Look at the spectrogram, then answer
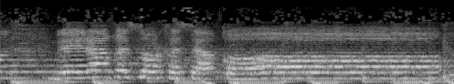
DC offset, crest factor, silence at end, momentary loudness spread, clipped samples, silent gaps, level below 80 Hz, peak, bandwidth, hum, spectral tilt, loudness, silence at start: under 0.1%; 12 dB; 0 s; 4 LU; under 0.1%; none; -28 dBFS; -2 dBFS; 15.5 kHz; none; -5 dB/octave; -15 LUFS; 0 s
